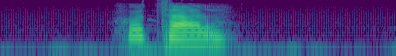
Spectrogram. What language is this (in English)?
Norwegian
